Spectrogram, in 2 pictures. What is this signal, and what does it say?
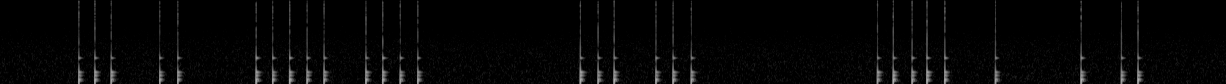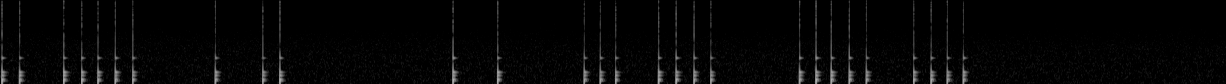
Tap code, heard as knocks on wood, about 6 knocks a second. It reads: MY N VBJB AOY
